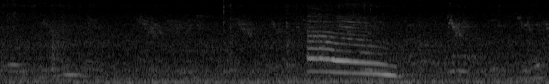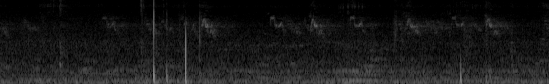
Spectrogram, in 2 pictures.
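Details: Hungry tabby street cat asking for food gives one clear, drawn-out meow that starts high and slides downward in under a second, over low street rumble with a few sharp clicks afterward.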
